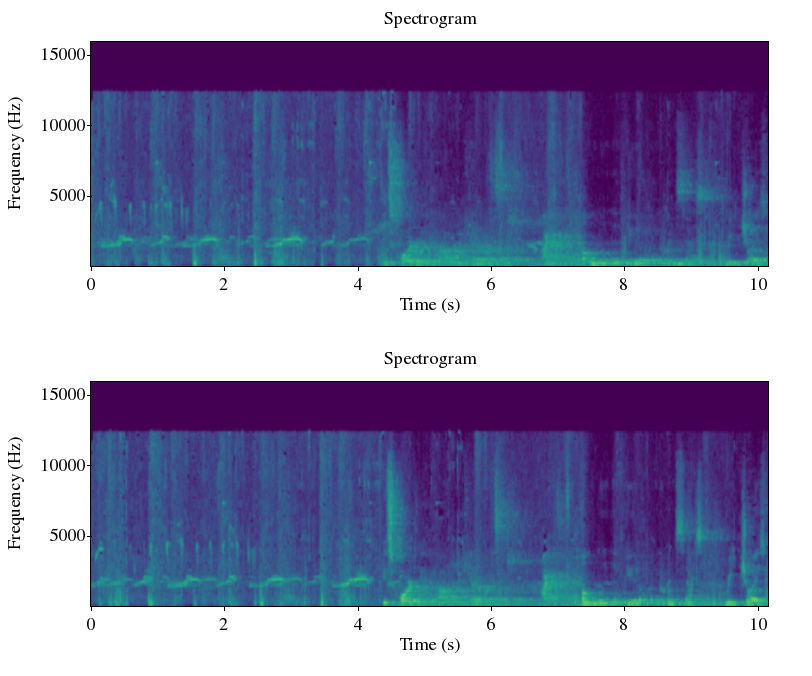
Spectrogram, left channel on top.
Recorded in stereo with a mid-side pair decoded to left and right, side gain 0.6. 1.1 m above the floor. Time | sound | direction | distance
4.4 | a man speaking | 55° right | 1.5 m
7.4 | a woman speaking | 50° right | 1.3 m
